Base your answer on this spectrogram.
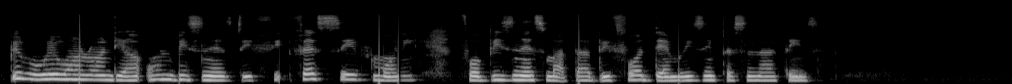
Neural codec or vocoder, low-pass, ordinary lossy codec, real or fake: vocoder, 48 kHz, 128 mel bands, Vocos; 10.8 kHz; none; fake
